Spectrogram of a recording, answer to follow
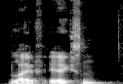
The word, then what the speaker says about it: Leif Erikson: found the story of Life Ericsson which live action the Danish way to pronounce it I hope you found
